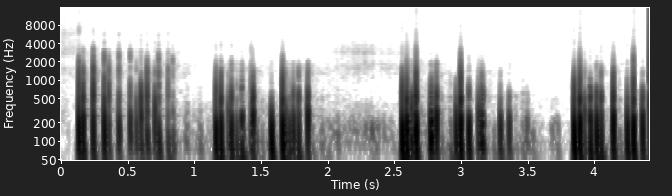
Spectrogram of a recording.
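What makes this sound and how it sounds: A round, hand-sized, solid teal EVA foam sponge disc is held close to the mic and tapped and scratched with long fingernails and fingertips. Heard are rapid bursts of dull, low, thumping taps with almost no ring, separated by brief pauses, with soft scratching in between.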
